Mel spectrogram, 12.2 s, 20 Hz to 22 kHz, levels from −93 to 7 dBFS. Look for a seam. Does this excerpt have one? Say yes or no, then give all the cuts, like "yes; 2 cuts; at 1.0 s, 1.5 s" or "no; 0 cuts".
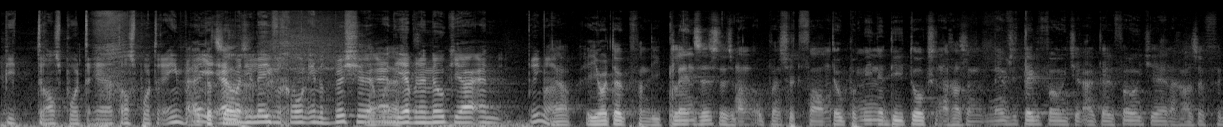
yes; 4 cuts; at 1.9 s, 6.3 s, 7.3 s, 8.3 s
